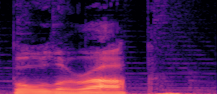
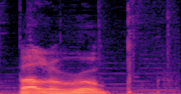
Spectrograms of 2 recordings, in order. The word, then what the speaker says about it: Ballerup: If you pronounce it Ballerup, it sounds like a small town in rural Australia. But I believe it's Ballerup, which is the name of a town on the outskirts of the city, in which the Super Arena is located.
